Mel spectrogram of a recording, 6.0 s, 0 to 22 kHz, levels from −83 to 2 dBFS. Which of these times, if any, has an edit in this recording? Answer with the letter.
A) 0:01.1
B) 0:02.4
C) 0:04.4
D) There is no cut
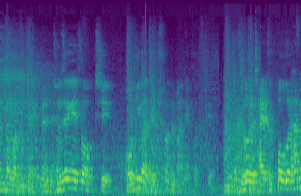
C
